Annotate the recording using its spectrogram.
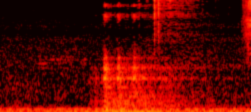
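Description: A heavy switch clunks into place.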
